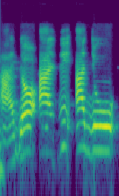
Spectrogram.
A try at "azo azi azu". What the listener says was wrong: Nah, kebiasaan siapa? Tuh. Kebiasaan manjang ini. Azo Azi Azu. Azo Azi Azu. Cepat.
